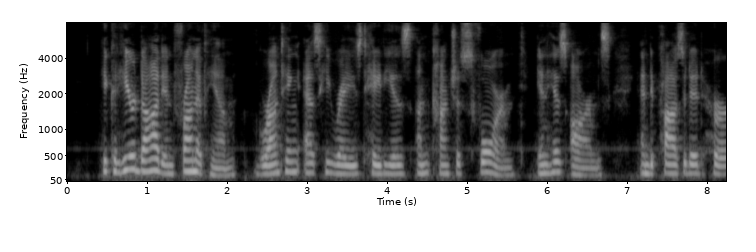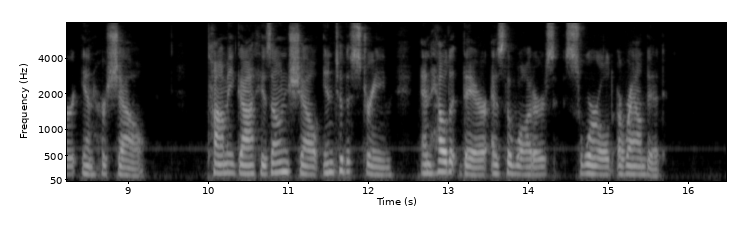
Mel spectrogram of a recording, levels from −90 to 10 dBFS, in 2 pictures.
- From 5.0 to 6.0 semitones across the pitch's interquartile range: No, average, 3.0 semitones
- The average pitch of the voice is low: No, medium, 165 Hz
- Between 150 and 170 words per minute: Yes, average, 155 wpm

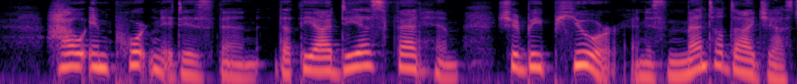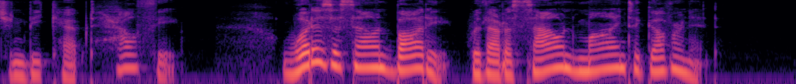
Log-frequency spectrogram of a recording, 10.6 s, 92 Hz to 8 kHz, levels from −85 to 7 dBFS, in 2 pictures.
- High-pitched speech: Yes, high, 195 Hz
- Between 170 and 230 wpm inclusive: Yes, average, 180 wpm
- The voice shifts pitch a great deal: Yes, wide, 6.2 semitones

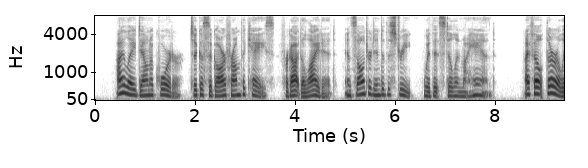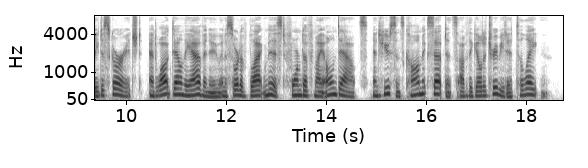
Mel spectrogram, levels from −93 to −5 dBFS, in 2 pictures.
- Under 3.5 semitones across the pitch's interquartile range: No, average, 4.1 semitones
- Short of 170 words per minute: No, average, 180 wpm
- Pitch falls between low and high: Yes, medium, 180 Hz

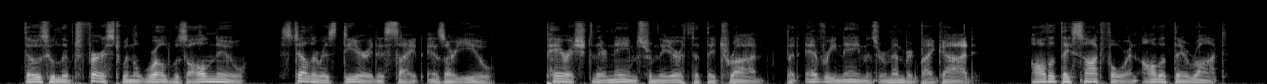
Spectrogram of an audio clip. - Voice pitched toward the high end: No, very low, 95 Hz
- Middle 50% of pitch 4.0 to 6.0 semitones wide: No, average, 3.4 semitones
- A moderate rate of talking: No, fast, 220 wpm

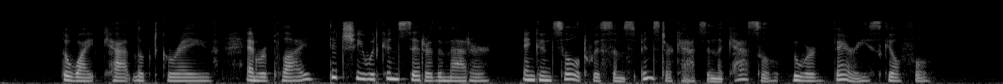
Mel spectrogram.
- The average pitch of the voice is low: No, medium, 170 Hz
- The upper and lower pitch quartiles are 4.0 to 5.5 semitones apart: Yes, average, 4.5 semitones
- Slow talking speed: No, average, 155 wpm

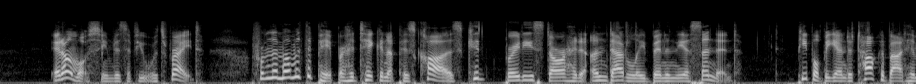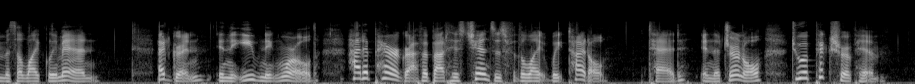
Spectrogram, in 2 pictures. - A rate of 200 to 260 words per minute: Yes, fast, 205 wpm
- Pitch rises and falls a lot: Yes, wide, 5.8 semitones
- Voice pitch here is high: No, medium, 165 Hz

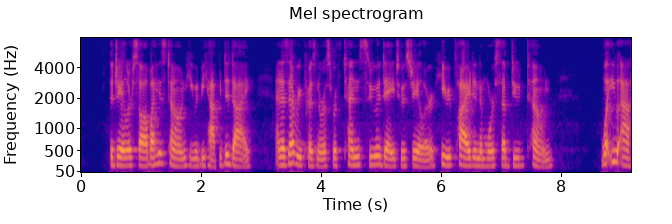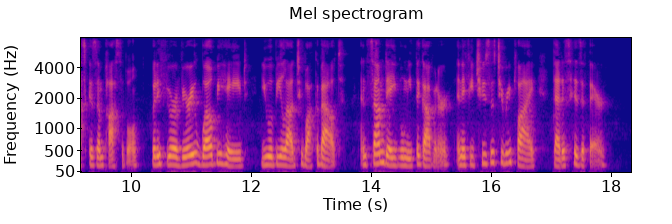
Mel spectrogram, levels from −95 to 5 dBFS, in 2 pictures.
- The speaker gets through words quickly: Yes, fast, 225 wpm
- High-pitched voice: No, medium, 180 Hz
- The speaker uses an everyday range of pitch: No, narrow, 2.3 semitones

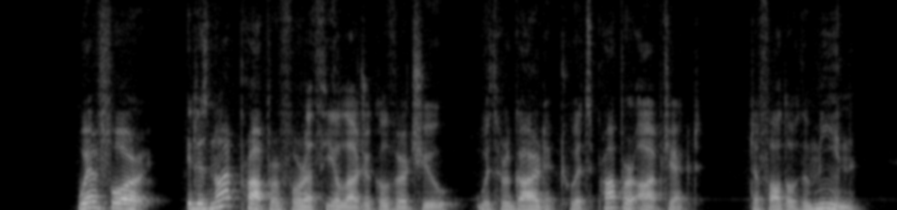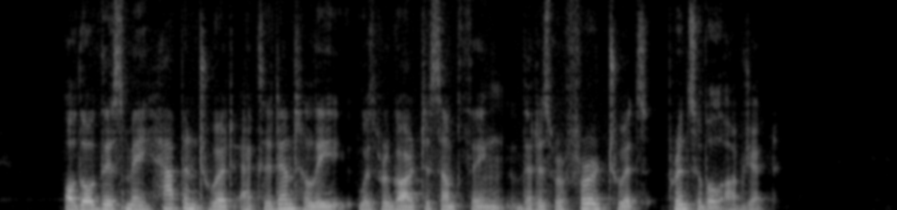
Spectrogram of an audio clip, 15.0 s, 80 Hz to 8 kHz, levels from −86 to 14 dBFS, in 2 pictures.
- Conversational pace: Yes, average, 150 wpm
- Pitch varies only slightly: No, average, 5.2 semitones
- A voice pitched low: Yes, low, 125 Hz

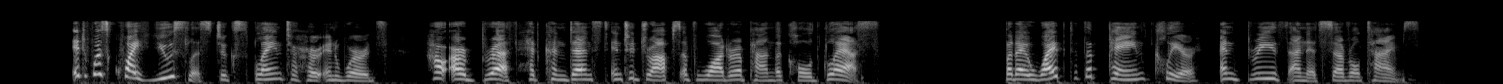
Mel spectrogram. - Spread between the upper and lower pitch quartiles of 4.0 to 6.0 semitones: Yes, average, 4.5 semitones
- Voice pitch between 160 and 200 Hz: No, high, 225 Hz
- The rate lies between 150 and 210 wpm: No, average, 140 wpm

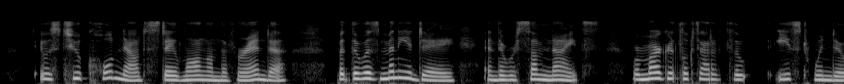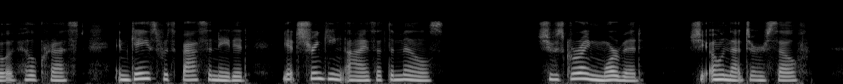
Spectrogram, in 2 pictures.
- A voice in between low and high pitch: No, high, 210 Hz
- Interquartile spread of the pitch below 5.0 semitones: Yes, average, 4.1 semitones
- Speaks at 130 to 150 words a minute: No, average, 180 wpm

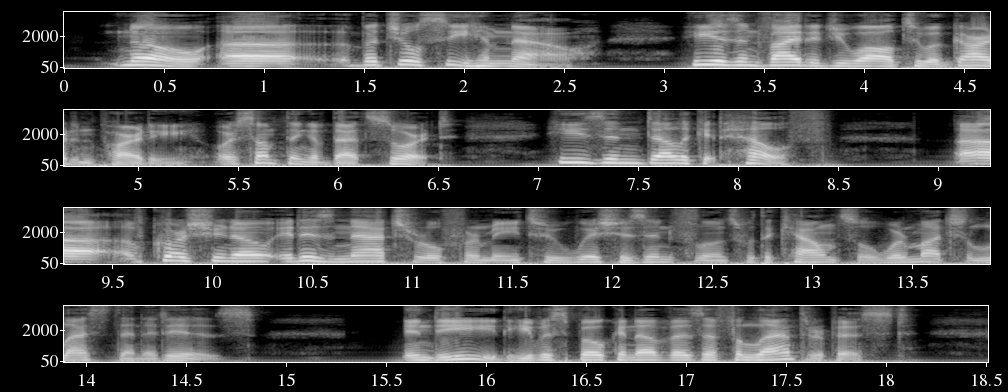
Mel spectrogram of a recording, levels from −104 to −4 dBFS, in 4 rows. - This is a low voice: Yes, low, 130 Hz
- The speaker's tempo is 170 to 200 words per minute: Yes, average, 180 wpm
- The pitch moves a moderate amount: No, wide, 6.0 semitones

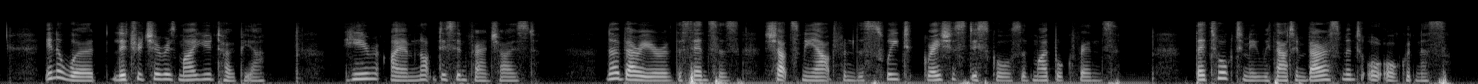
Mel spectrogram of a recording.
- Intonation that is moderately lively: Yes, average, 3.7 semitones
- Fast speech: No, average, 150 wpm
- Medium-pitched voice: No, high, 195 Hz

